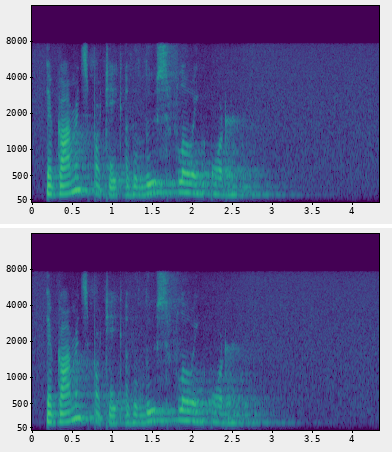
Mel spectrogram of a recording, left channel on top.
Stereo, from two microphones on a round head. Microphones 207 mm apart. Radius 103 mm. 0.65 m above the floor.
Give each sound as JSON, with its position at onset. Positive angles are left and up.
{"t": 0.2, "sound": "a woman speaking", "side_deg": 0, "distance_m": 0.9}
